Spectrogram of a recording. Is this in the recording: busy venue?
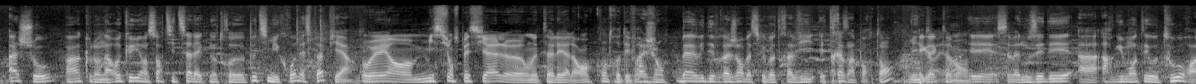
yes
